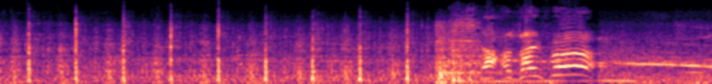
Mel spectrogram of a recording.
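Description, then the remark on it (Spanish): Street clashes during a riot in the Holy Land, Middle East, on the Day of Rage against US President Donald Trump's decision to recognize Jerusalem as Israel's capital: a rapid, irregular string of sharp bangs and pops, then loud shouting voices rising over the commotion, with a long sliding whistle-like tone at the end. “Es el sonido de los enfrentamientos provocados por el Día de la Ira contra la decisión del presidente estadounidense Donald Trump de reconocer Jerusalén como capital israelí.”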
